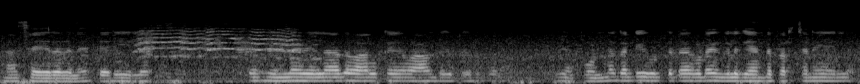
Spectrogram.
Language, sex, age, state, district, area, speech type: Tamil, female, 45-60, Tamil Nadu, Thanjavur, rural, spontaneous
